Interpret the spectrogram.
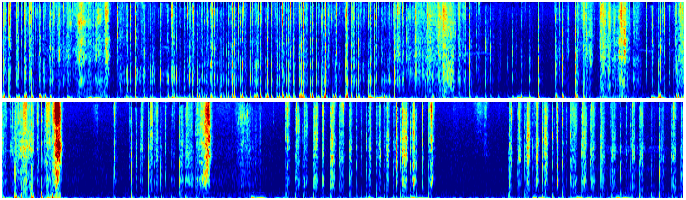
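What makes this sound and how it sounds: A solid, palm-sized block of green polyethylene packing foam is held in the hands, squeezed and rubbed with the fingertips. It makes dense, scratchy, squeaking friction with a heavy low rumble, loudest in the first few seconds, then settling into quieter rubbing broken by sharper scraping bursts.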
